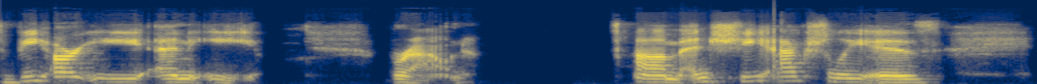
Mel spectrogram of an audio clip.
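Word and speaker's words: Brené: It's Brene Brown.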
